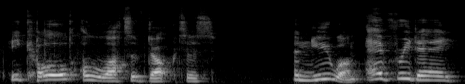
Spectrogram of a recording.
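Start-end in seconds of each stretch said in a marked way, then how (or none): none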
